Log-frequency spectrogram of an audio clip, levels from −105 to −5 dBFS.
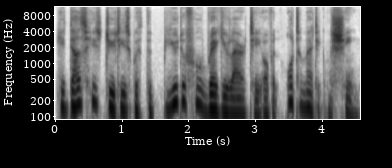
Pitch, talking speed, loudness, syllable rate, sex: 125 Hz, 155 wpm, -18 LUFS, 5.5 syllables/s, male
